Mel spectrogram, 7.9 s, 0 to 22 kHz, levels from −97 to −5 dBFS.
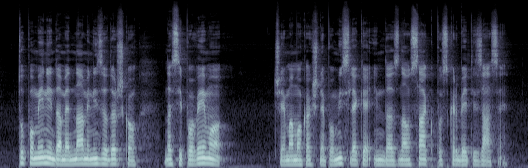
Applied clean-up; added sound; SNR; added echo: none; none; none; none.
